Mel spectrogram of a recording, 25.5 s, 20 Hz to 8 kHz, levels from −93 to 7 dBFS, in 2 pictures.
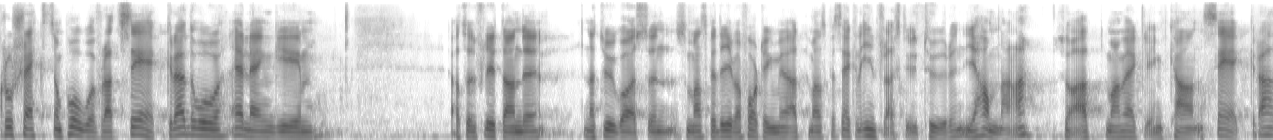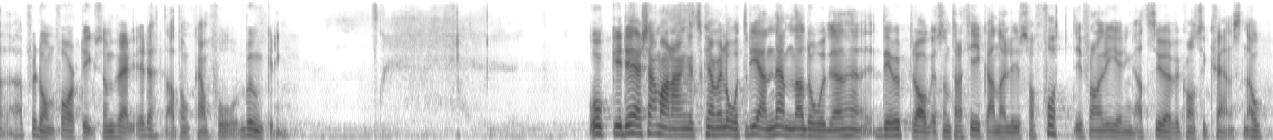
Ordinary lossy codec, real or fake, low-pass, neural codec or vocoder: none; fake; 7.2 kHz; codec, 16 kHz, 4 kbps, X-Codec, HuBERT features, trained on LibriSpeech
